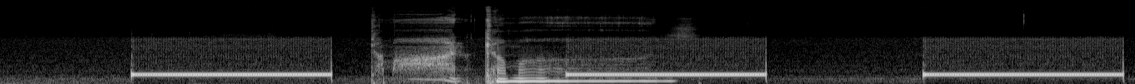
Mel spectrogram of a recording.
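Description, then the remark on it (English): Three long, steady telephone ringback tones repeat at even intervals over a line after a number is dialed, clear and fairly loud, with a person muttering impatiently in the gap between the first and second rings. “All right, it's ringing.”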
